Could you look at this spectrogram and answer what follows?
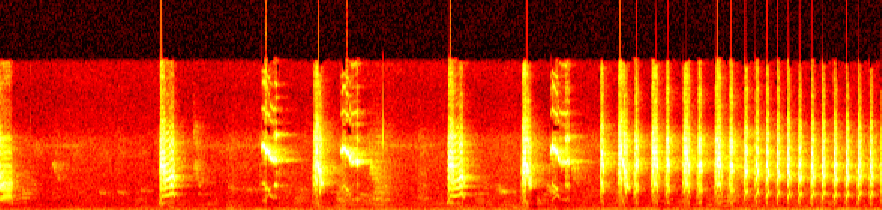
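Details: Long-tailed shrike (cendet) lure song, played to make silent, lazy or sulking shrikes sing hard and excitedly: scattered harsh, scratchy high notes give way after five seconds to a rapid, even train of buzzy notes, about five each second.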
